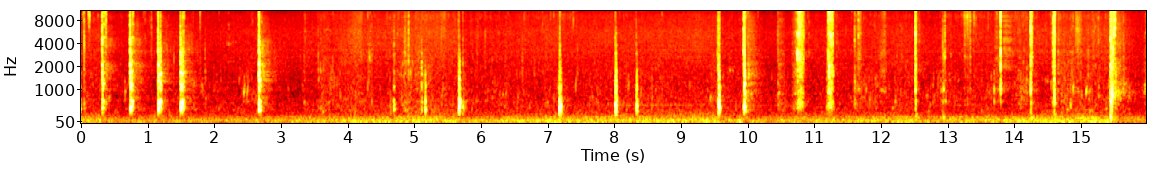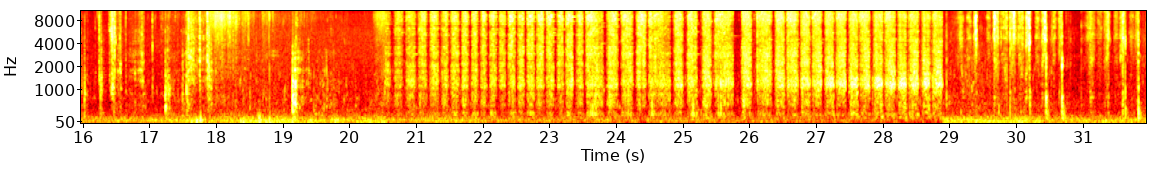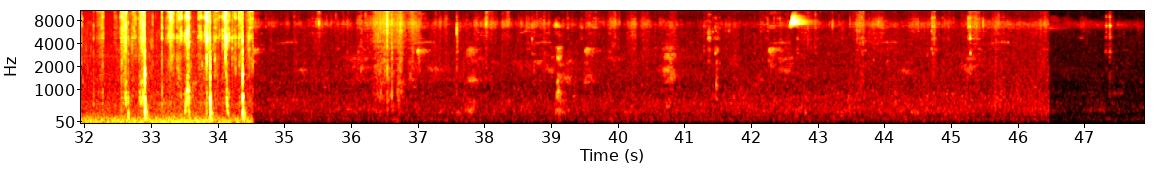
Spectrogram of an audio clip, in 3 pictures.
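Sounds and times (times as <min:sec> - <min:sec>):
hand saw strokes: 0:10.0 - 0:12.2, 0:16.2 - 0:18.9, 0:20.4 - 0:34.6.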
